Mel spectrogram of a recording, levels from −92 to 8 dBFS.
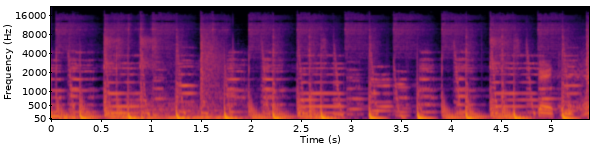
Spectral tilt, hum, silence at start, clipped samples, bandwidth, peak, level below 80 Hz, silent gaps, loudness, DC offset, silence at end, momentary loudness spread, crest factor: -5.5 dB/octave; none; 0 s; under 0.1%; 17.5 kHz; -8 dBFS; -26 dBFS; none; -26 LUFS; under 0.1%; 0 s; 3 LU; 16 dB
